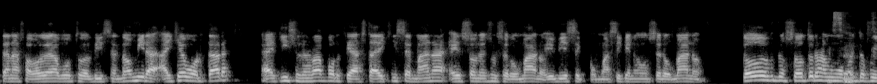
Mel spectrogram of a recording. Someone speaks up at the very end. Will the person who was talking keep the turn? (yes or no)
yes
